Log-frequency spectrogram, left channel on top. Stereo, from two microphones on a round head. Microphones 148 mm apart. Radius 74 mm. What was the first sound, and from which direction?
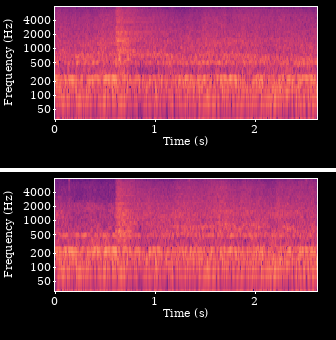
A gunshot, 35° left (ahead or behind).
